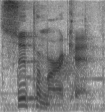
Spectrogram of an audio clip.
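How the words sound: It is said with American pronunciation. "American pronunciation"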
